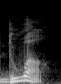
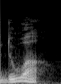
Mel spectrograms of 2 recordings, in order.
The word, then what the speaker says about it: doigt: Le doigt, le doigt, okay, so don't be frightened by this G because basically you don't pronounce it and then the final T you don't pronounce it. So the only thing you get to pronounce is this combination of three word or letters, sorry, here, D, O, I. Okay, O-I, it's wa, and then D, doigt, that's the only thing, doigt, le doigt, okay.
